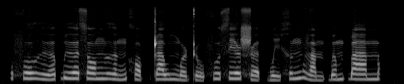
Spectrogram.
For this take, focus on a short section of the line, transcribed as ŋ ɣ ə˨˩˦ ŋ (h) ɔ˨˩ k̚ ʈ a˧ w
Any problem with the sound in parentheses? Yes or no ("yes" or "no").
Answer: yes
